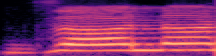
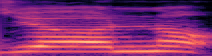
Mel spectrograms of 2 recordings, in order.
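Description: First: The first consonant is dental, like dz. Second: The first consonant is palatal, like English j. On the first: The speaker calls it wrong. "जन नाहीये हा" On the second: The speaker calls it right. "हा आहे आपला जन, ... शेवटी य चा उच्चार केलाय म्हणून ज म्हणजे आपला आला तालव्य"

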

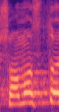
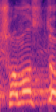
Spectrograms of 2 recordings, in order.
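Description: No difference in how they are said.

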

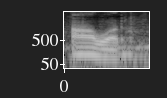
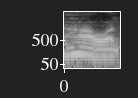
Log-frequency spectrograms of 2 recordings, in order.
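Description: First: The word begins directly with a vowel. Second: The word begins with an h sound. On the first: The speaker calls it right. "हावर होता ही नहीं है, यह होता है आवर" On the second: The speaker calls it wrong. "सभी लोग इसको हावर पढ़ते हैं, हावर, जो कि क्या है, गलत है"

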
